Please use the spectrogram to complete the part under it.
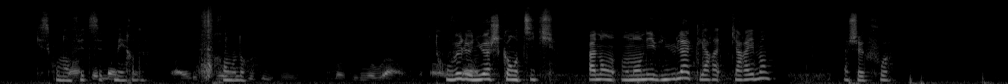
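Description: A young woman talks with animation into a microphone close by.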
